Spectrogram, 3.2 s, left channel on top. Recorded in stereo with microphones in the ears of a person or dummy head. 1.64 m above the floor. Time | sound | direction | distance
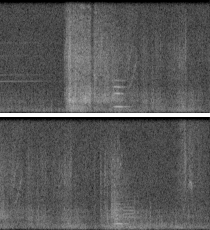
1.7 | a flute | 60° left (ahead or behind) | ?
